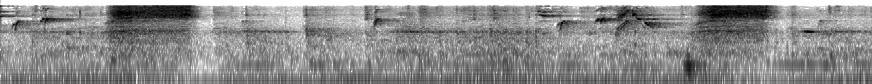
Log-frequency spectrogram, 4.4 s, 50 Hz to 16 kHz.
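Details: Hand-reared goldfinch hybrid, bred 2013, pecking at the person filming: high, bright twittering with buzzy bursts about three seconds apart, mixed with scratchy chips and soft rustling.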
